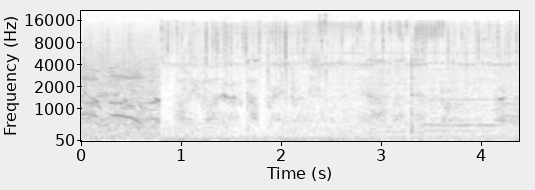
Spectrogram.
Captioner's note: wh ispering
